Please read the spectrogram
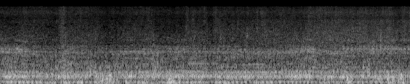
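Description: Motorcycle engine running steadily at riding speed.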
